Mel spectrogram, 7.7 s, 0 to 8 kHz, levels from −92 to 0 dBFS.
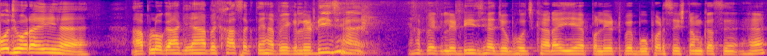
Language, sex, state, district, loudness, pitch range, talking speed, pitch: Maithili, male, Bihar, Samastipur, -16 LUFS, 150-175 Hz, 260 wpm, 155 Hz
